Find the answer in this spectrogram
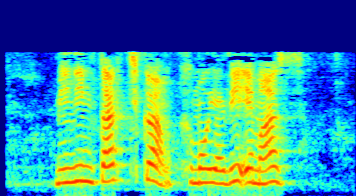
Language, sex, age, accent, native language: Uzbek, female, 25-34, Navoiy, Uzbek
